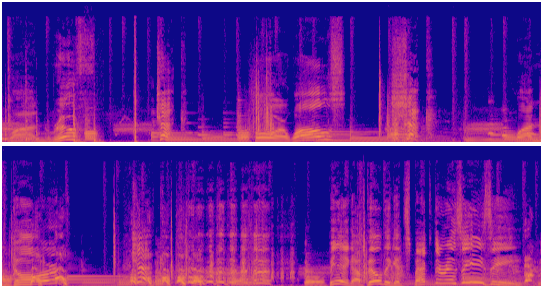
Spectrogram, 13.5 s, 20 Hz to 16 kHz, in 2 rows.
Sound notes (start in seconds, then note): 7.0 barking; 8.2 giggling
